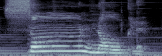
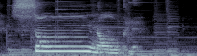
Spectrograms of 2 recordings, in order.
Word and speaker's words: son oncle: Son oncle. Son oncle.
